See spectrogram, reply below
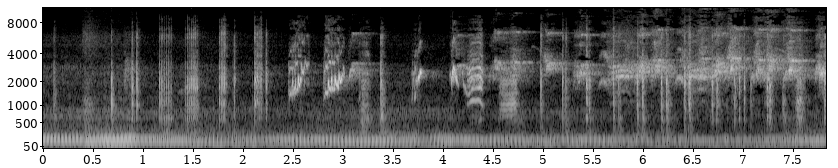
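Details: Long ngriwik from a Javan myna nestling learning to sound: rapid ticking clicks interleaved with bent, squeaky notes, becoming a denser hissy chatter toward the end, with a faint low hum.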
